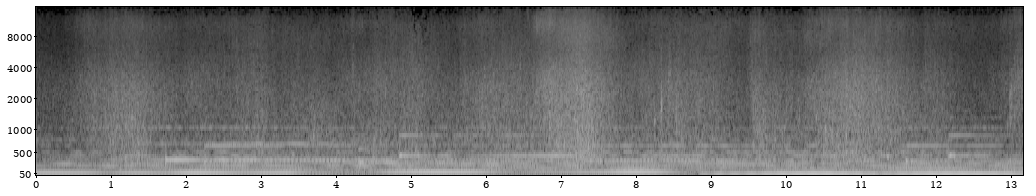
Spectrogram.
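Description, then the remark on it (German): Small, light waves of a clear sea wash in slow, gentle surges around the feet, swelling and receding a few times in a light, pleasant wind and warm sun, over a steady, sustained musical drone, with no voices. “Und das Meer hat ganz leichte, kleine Wellen.”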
